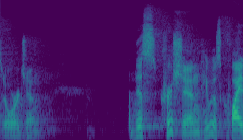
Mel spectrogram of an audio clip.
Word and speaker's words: Origen: I'm going to pronounce it Origen.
